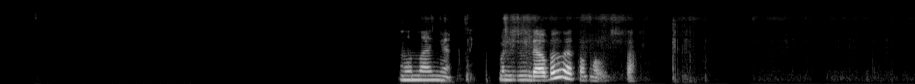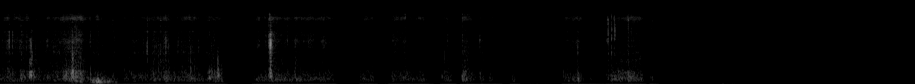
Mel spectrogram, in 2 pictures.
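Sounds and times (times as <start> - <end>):
speech: 4.0 - 6.5
packaging crinkling as a parcel is wrapped: 5.0 - 14.2, 14.8 - 15.6.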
